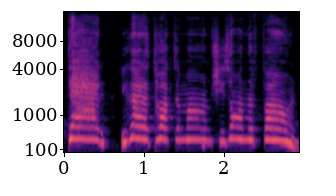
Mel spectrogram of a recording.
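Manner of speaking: put-on a twelve-year-old begging his dad to listen; little brother's voice. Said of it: "I hear this little shithead's voice".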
